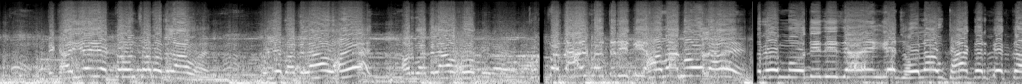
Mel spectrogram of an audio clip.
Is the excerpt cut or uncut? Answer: cut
